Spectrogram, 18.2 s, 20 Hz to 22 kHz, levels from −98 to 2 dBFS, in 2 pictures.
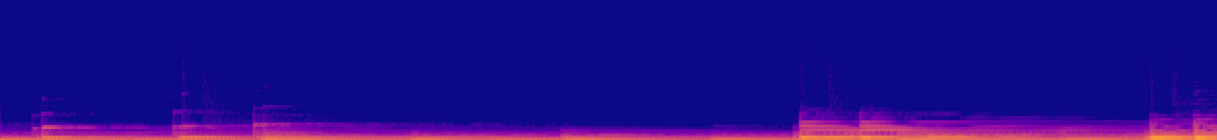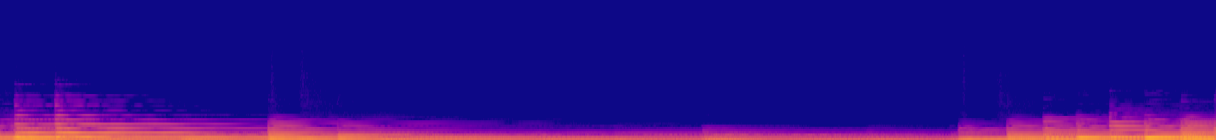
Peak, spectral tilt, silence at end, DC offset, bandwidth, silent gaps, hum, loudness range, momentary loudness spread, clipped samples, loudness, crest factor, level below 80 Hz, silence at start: -12 dBFS; -10 dB/octave; 0 s; under 0.1%; 4.3 kHz; none; none; 11 LU; 18 LU; under 0.1%; -31 LUFS; 20 dB; -58 dBFS; 0 s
